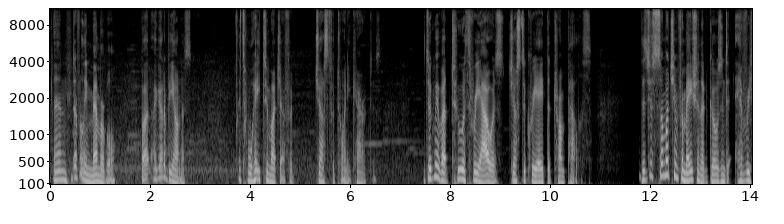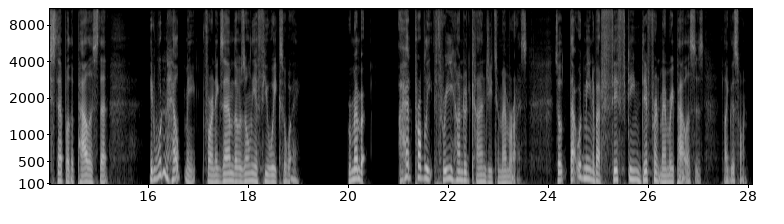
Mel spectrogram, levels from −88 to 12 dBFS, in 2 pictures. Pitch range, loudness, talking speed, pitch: 120-170 Hz, -24 LUFS, 170 wpm, 140 Hz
